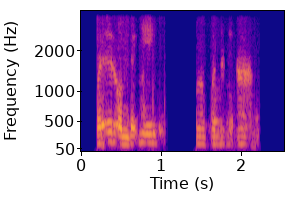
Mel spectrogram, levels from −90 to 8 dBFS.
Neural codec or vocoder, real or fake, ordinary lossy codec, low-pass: vocoder, 44.1 kHz, 128 mel bands, Pupu-Vocoder; fake; none; 3.6 kHz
